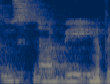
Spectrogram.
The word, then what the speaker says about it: Usnavi: There's like U.S. Navy. There's It's pronounced Usnavi, and that's that's a real Cuban thing.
